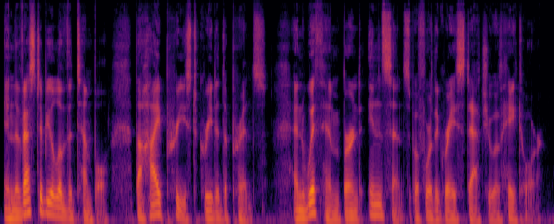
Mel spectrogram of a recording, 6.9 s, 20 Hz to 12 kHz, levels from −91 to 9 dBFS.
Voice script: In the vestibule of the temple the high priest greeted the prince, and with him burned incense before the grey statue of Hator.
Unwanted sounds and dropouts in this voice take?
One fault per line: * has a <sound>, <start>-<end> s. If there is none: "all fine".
all fine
